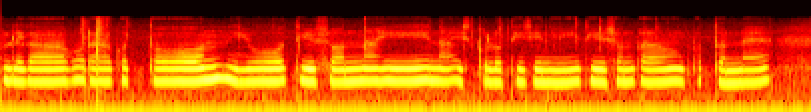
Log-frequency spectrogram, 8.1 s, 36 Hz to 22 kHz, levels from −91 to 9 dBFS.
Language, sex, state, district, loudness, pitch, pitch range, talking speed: Chakma, female, Tripura, Unakoti, -17 LUFS, 215 Hz, 210-220 Hz, 90 wpm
